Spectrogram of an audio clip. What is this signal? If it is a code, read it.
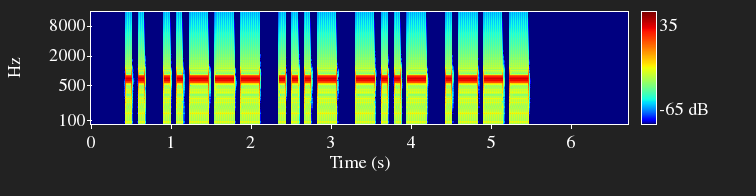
Morse code, heard as a keyed tone, about 15 wpm, 700 Hz. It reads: I2VXJ
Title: DXCC-100 Call Signs - 5 Characters - 15wpm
